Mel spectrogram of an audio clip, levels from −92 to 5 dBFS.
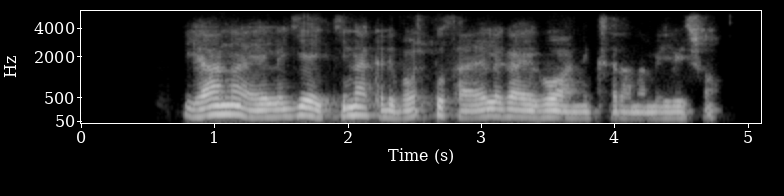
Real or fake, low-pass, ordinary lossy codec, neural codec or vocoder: fake; 5.4 kHz; Opus, 24 kbps; codec, 16 kHz, 16 kbps, FreqCodec, smaller model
